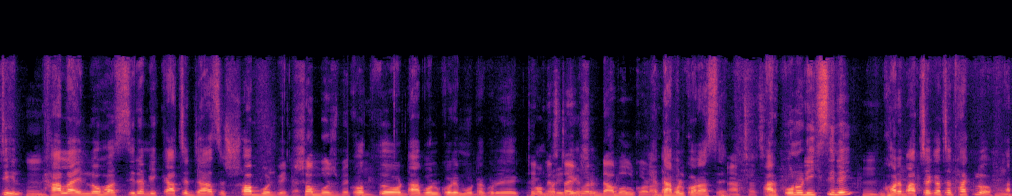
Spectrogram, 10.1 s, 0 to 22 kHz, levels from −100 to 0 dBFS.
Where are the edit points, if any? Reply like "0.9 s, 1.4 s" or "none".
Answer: 3.5 s

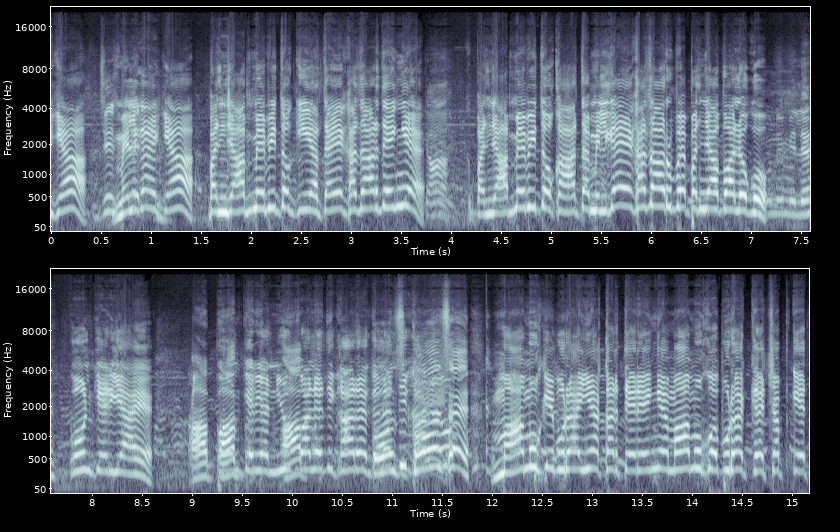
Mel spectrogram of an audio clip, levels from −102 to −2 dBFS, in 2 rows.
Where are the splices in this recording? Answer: 11.9 s

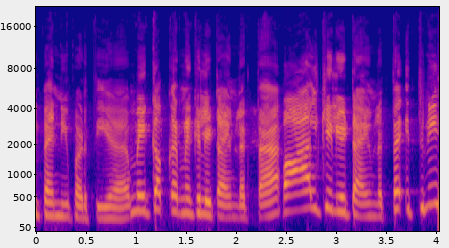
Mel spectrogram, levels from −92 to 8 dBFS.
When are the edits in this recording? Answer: 1.0 s, 2.4 s

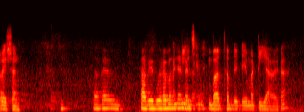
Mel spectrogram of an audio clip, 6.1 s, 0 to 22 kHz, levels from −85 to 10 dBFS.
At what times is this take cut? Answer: 1.3 s

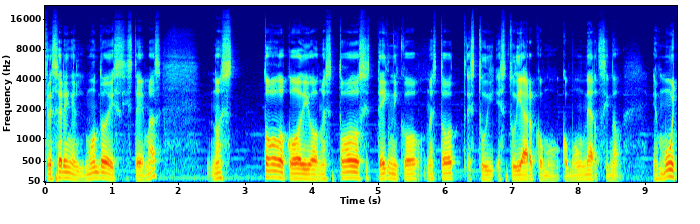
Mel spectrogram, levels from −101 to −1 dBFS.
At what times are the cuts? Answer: 1.2 s

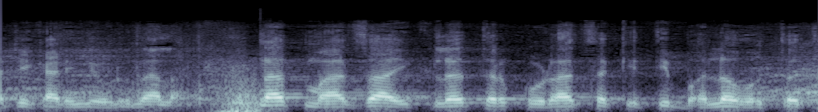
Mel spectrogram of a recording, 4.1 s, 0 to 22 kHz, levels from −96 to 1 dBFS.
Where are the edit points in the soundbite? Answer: 1.3 s

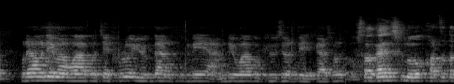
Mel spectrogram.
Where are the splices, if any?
3.5 s

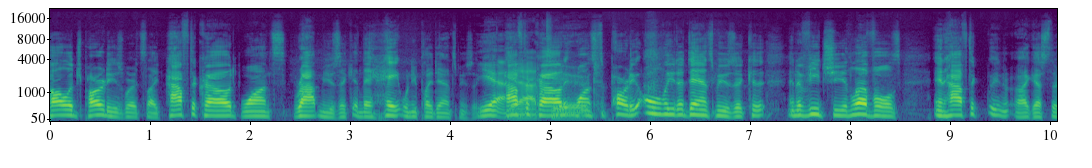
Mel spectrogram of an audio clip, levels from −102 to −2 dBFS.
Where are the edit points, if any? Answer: 1.0 s, 2.0 s

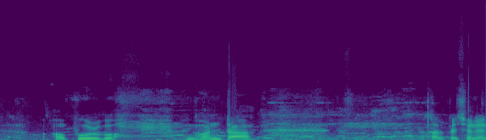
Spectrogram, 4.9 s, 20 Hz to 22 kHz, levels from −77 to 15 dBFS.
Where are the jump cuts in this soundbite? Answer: none

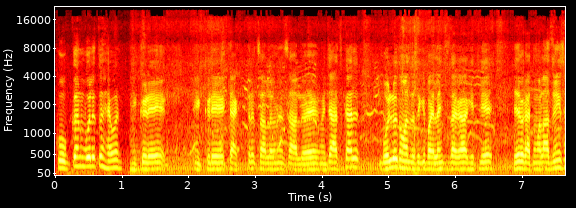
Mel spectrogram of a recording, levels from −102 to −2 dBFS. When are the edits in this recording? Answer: 1.1 s

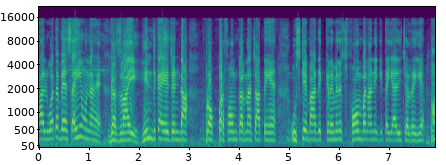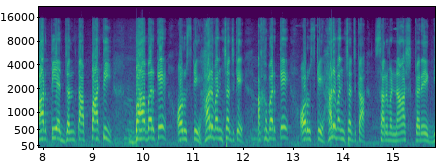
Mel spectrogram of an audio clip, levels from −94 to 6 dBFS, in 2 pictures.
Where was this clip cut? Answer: 1.3 s, 7.8 s

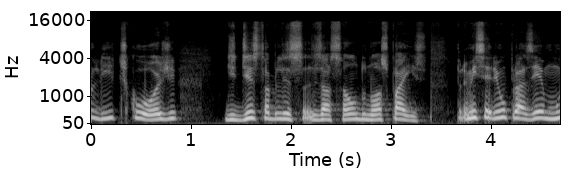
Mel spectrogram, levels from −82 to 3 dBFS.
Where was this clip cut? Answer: 3.3 s

